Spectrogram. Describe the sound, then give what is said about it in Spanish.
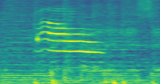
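A single drawn-out cat meow played from a phone on the Radio Garca broadcast, high and tonal with a slight upward bend, over a low, steady background rumble. No one speaks. “A ver, a ver los sonidos de gato.”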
